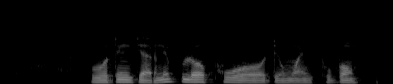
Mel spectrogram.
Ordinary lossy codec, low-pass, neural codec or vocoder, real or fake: AAC, 32 kbps; 3.6 kHz; codec, 16 kHz, 16 kbps, FunCodec, trained on Chinese and English, 50 frames a second; fake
